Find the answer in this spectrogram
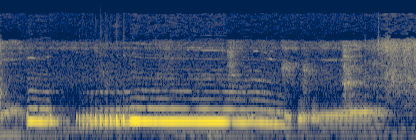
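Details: Spotted dove moaning coo, opening with short stuttered pulses that swell into a long steady low tone, falling away at the end into a softer trailing note, over a low background hum.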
